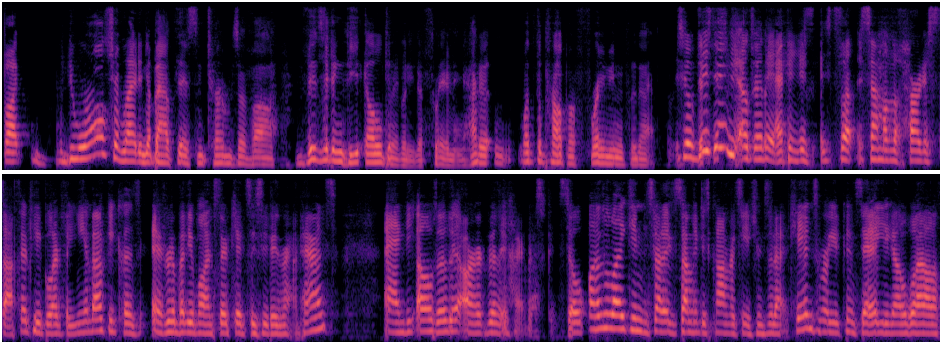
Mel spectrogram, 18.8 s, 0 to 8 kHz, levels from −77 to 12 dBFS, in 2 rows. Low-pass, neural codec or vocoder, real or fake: 7.2 kHz; codec, 16 kHz in and 24 kHz out, 0.6 kbps, FireRedTTS-2 codec; fake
